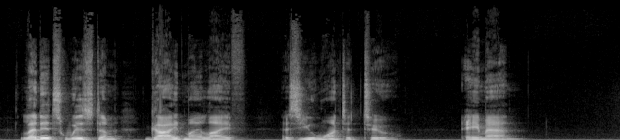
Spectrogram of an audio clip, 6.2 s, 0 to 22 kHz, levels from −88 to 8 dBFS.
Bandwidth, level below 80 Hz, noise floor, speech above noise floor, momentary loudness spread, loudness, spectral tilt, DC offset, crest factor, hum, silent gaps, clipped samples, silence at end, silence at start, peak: 17.5 kHz; -44 dBFS; -52 dBFS; 35 dB; 14 LU; -18 LUFS; -5.5 dB/octave; under 0.1%; 20 dB; none; none; under 0.1%; 1 s; 0.2 s; 0 dBFS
